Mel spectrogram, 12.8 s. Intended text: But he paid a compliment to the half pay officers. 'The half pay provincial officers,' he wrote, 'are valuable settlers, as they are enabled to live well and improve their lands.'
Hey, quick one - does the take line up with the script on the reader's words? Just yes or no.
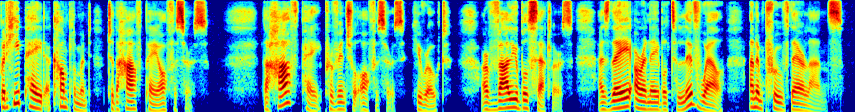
yes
